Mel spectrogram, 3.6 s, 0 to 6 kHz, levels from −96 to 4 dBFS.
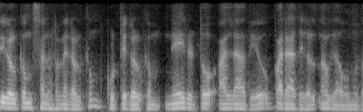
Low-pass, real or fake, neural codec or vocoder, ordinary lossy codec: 5.4 kHz; fake; codec, 16 kHz, about 1 kbps, DyCAST, with the encoder's durations; none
